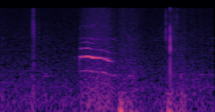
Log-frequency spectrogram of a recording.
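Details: White kitten crying at a door indoors: one faint, slightly falling meow lasting about half a second, with soft thumps and clicks before and after in a quiet room.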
